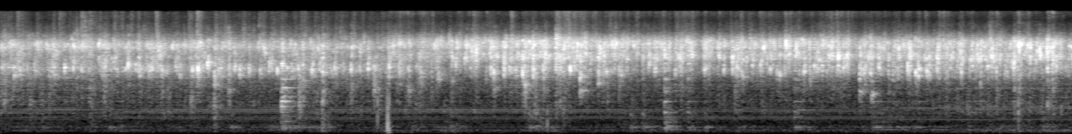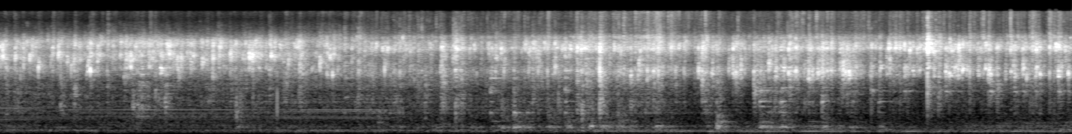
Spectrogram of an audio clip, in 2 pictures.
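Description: Chicken pieces deep-frying in hot oil in a wok, sizzling and crackling steadily. A metal spatula stirring in the wok knocks against it now and then.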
